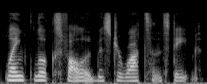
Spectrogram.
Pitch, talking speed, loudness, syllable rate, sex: 180 Hz, 175 wpm, -19 LUFS, 5.6 syllables/s, female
